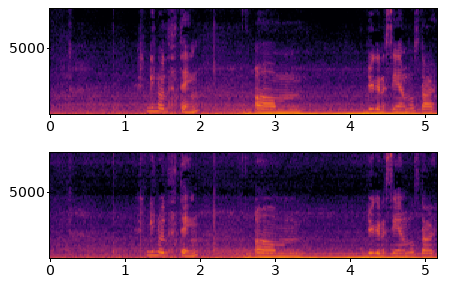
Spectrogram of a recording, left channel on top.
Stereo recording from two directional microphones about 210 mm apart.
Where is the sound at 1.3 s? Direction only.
5° left (ahead or behind).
